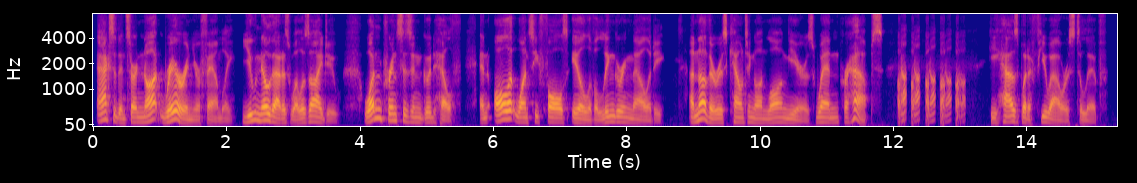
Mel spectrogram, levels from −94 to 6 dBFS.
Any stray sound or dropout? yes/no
yes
